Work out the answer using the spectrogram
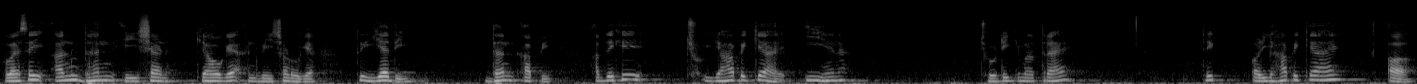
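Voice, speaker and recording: Mellow-voiced man teaching grammar. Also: on the high side, takes it slowly, long pauses. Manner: explains step by step, often asks and answers his own questions; frequent checking fillers. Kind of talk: board-style grammar lesson.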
